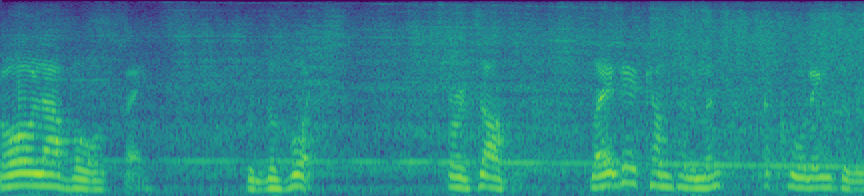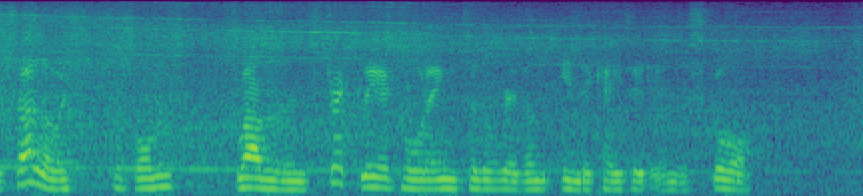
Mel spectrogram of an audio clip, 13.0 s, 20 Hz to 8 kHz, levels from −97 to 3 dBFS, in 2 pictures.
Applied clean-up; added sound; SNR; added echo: none; Fixed-wing aircraft, airplane; 11 dB; none.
